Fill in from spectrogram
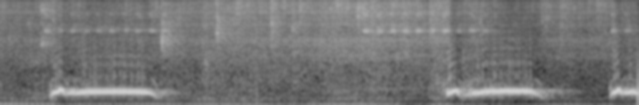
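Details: Two sustained, even-pitched coos from a spotted dove with a clear voice, used to lure other doves, each opening with a brief rise. A low rumble and faint high ticking are in the background.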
